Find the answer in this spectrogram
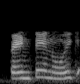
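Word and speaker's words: pentanoic: इसके साथ आप एक beautenoic एसिड paintainoic एसिड इस तरह से आप उसको प्रोनाउंस करते हैं चलिए जल्दी से ये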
